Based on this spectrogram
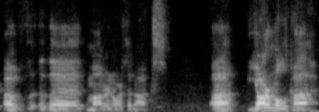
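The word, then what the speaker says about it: yarmulke: Uh, Yarmulka is spelled Y A R. Yes, there is an R in there for no good reason. M U L K E. Yeah, it's like that other L in R in February or whatever.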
